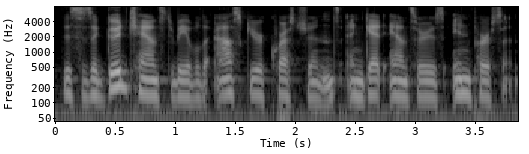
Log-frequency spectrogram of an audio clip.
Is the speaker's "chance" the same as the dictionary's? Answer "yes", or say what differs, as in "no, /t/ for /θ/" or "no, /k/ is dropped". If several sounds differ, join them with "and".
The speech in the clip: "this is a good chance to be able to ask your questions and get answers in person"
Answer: yes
